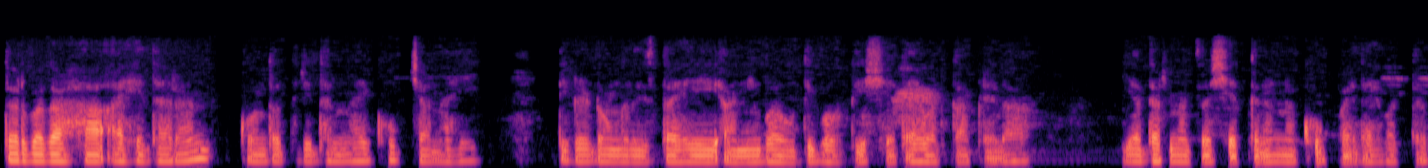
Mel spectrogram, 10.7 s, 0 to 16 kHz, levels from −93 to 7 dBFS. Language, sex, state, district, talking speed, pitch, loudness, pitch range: Marathi, male, Maharashtra, Dhule, 150 wpm, 105 Hz, -25 LUFS, 100-115 Hz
